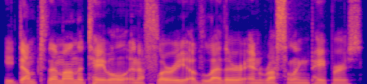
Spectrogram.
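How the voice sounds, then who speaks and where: A man's voice: deep voice, brisk, a little mellow, smooth, no room sound. A man giving dramatic scripted narration of a fantasy story as its storyteller.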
